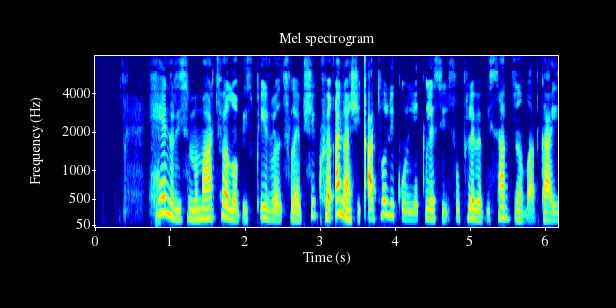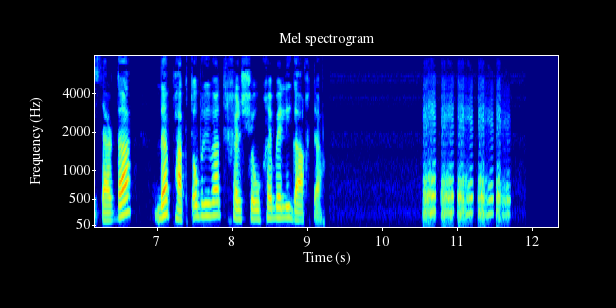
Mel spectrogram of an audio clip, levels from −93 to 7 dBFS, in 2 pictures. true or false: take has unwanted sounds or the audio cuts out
true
